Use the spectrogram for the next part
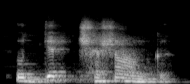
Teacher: उद्यत शशांक, यहाँ पर संधि हो चुकी है, इसलिए शशांक जो है ना उसमें श ना होकर के वो छ बन गया है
